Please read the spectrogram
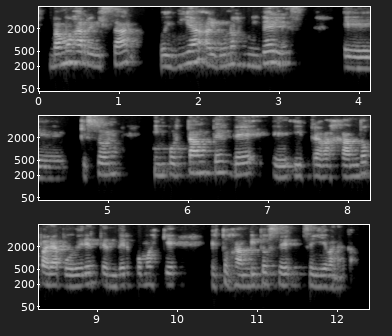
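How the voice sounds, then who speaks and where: Speaking very slowly, a woman uses a medium pitch and fairly even intonation. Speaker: university lecturer. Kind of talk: lecture. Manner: halting, many fillers. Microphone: speaking close to laptop mic.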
